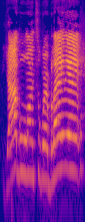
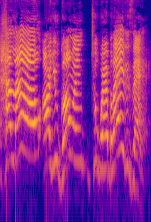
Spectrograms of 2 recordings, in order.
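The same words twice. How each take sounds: First: Slower, louder call to people ahead; calling after them. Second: Loud, high, pointed repeat of a question; insistent calling out. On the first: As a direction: call out a question, drawn out. Calls after people walking ahead. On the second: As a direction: call louder to people ignoring you. Repeats question to people ignoring her. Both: Retold or imitated.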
